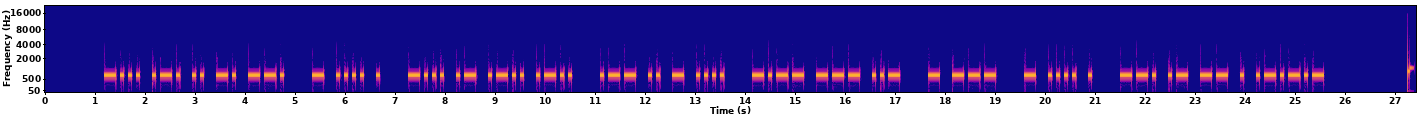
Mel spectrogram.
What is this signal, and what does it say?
Morse code, heard as a keyed tone, about 15 wpm, 700 Hz. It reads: BRING THE BALL WITH YOU TO THE GAME.
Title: Sentences from Top 1000 Words - Review Part 6 - 15wpm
